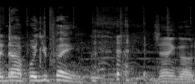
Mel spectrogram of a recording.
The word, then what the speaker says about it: Django: Django the D is silent.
